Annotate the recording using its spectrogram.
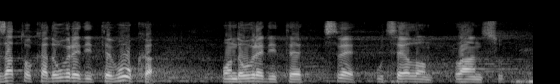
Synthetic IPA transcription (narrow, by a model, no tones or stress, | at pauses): zat̪o̞kad̪auʋɾeːd̪it̪eʋuːkʰa | o̞nd̪auʋɾeːd̪it̪e̞ | sʋe̞ | ut̪seːlˠo̞ːm | lˠant̪su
